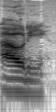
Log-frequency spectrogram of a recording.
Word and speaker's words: Audi: I sit here and smile and look say Audi Audi there you go Audi there we go you said it right okay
